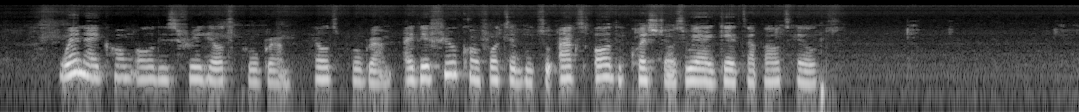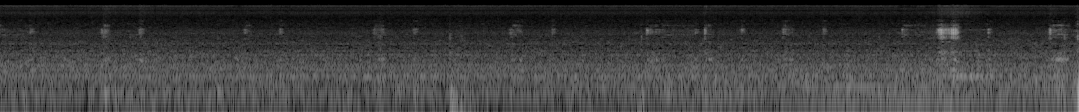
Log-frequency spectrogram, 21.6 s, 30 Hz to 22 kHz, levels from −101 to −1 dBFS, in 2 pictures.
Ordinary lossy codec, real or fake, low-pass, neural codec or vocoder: AAC, 48 kbps; fake; 19.8 kHz; vocoder, 44.1 kHz, 128 mel bands every 512 samples, BigVGAN v2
